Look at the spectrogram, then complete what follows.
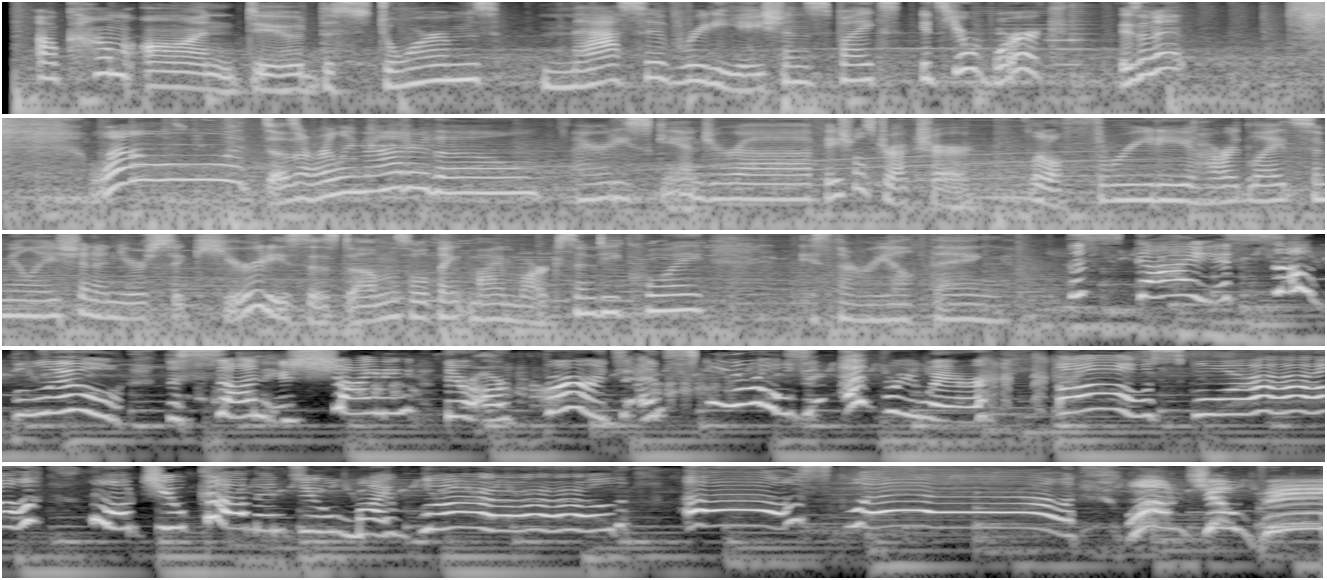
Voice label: Character, femalevoices

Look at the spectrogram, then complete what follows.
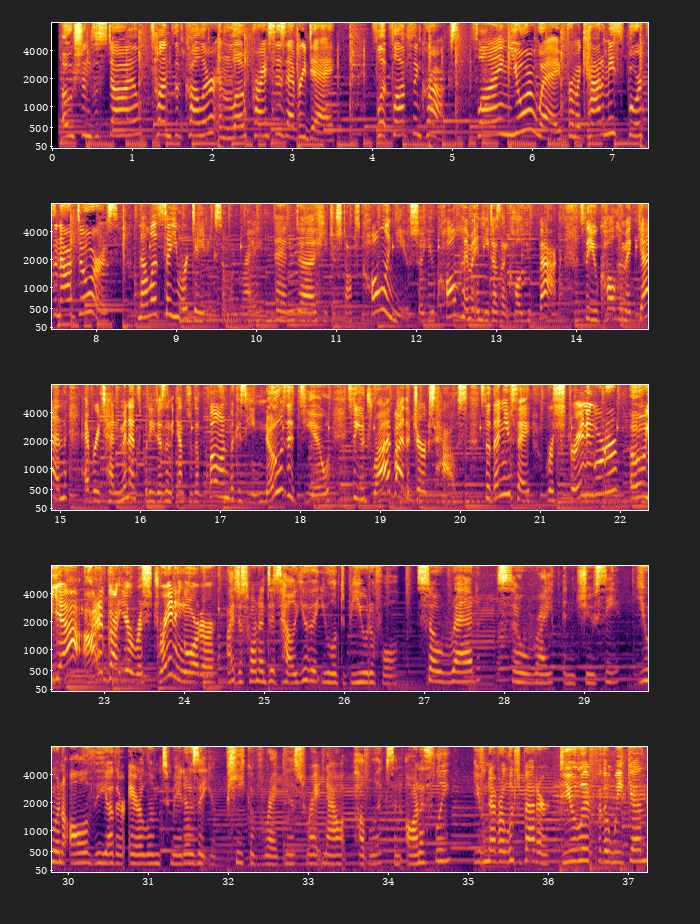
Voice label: commercial vo, femalevoices

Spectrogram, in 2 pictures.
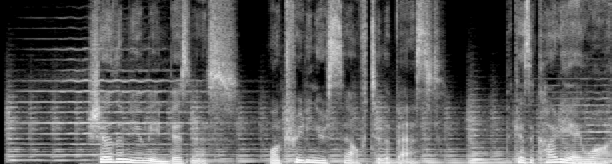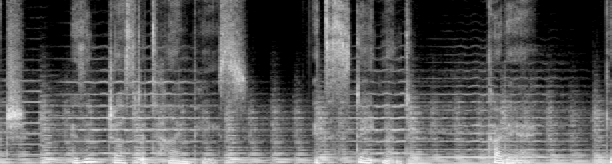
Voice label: V.O. Commercial, femalevoices

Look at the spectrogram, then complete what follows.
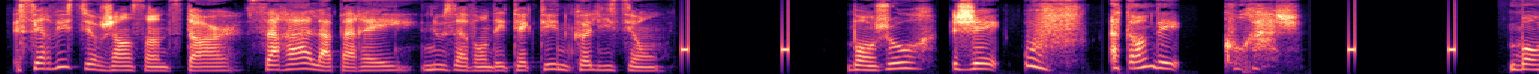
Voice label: FR COMMERCIALS, female voices

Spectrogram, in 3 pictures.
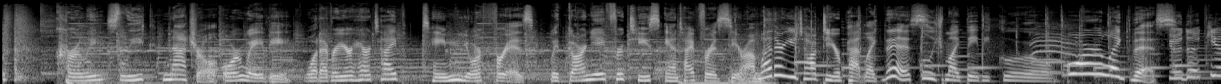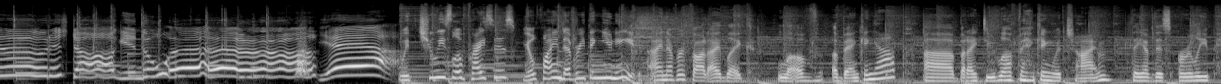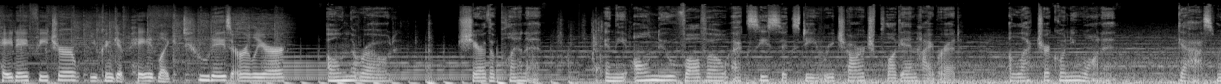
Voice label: Commercial, female voices

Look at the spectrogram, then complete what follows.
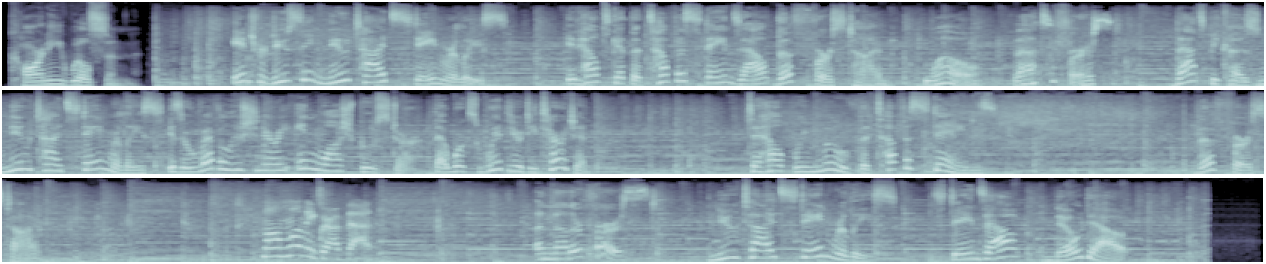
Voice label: Commercial, female voices

